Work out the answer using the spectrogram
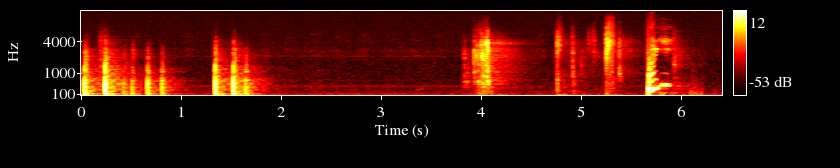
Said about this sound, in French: Entre dans l'immeuble. Frappe à la porte de la concierge qui ouvre.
